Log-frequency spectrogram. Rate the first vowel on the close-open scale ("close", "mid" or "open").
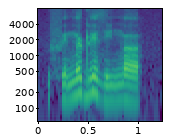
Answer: close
